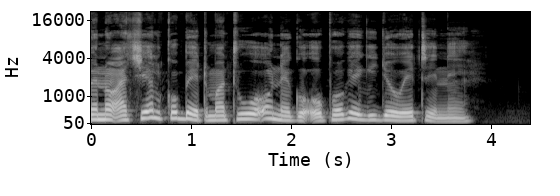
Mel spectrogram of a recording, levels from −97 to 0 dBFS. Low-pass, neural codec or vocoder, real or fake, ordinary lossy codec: none; none; real; none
